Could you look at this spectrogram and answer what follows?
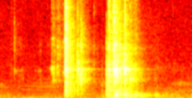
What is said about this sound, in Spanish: Hay que hacer que suenen los cristales. Comencemos con el ritual. Una, dos, tres. Que suenen los cristales.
